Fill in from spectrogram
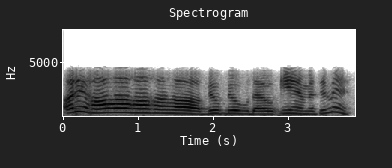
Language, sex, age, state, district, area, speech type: Sindhi, female, 18-30, Rajasthan, Ajmer, urban, conversation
